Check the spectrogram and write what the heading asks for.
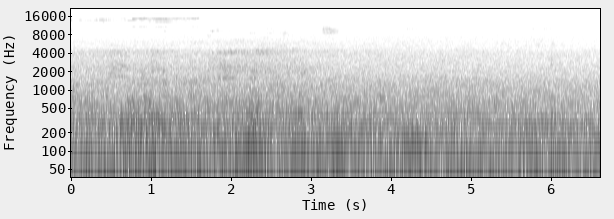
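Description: Road traffic: a steady low rumble of cars idling and creeping through an intersection, with a car passing close by. It gets slightly louder about two seconds in.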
